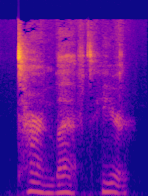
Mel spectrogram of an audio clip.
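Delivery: low, sultry navigation-style voice. Imitating the other speaker's phone GPS giving directions: imitating a seductive GPS voice. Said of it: "has a very seductive way of giving directions".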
